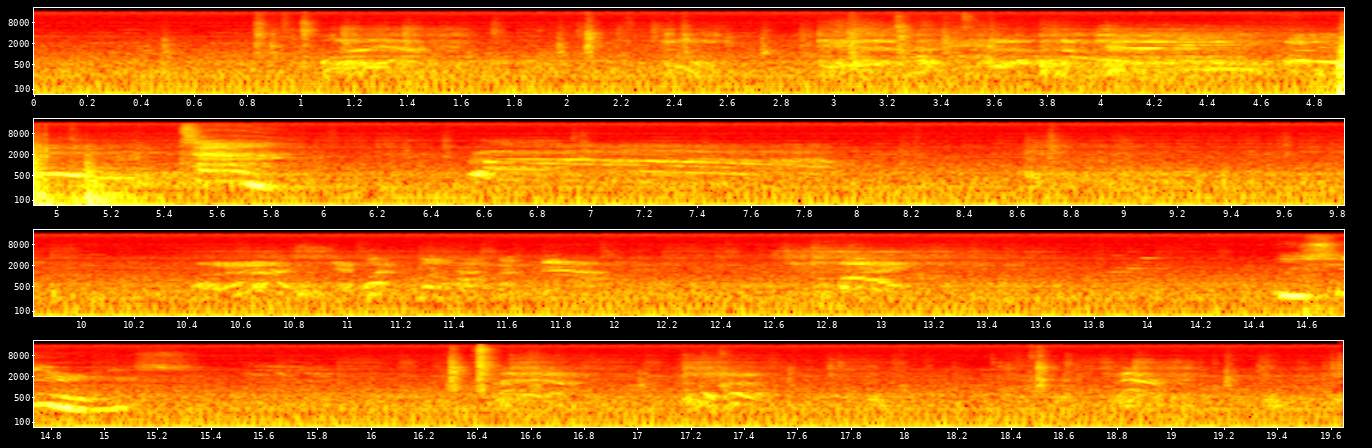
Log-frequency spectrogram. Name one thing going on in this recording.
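Fighting game punches and kicks land with sharp thuds.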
